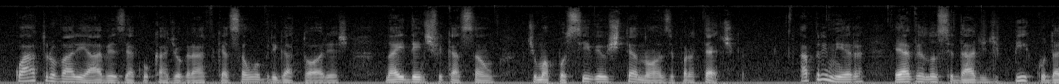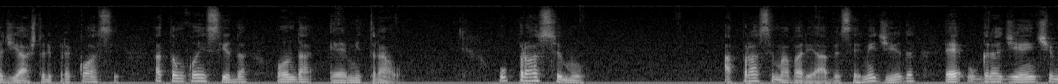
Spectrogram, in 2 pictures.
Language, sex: Portuguese, male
